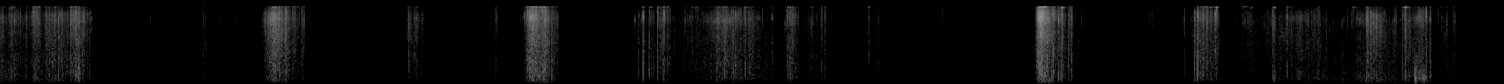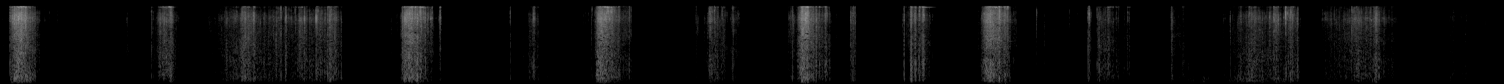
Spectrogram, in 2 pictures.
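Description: Coins being rustled and handled in about twenty separate bursts with short silences between, some a single quick clink, others a second or two of shuffling.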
